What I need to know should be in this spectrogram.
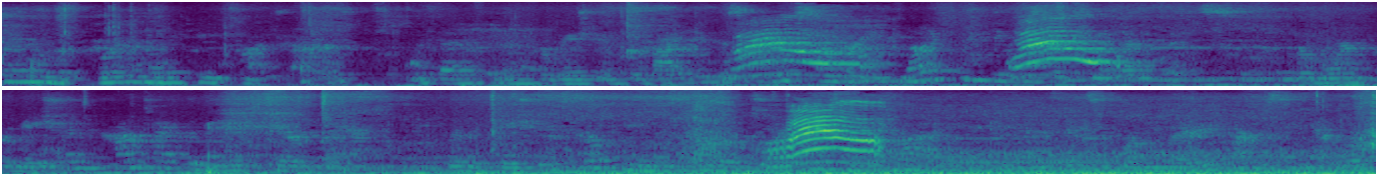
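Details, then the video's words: Red tabby Pumpkin, a chatty female house cat that behaves like a Siamese, lets out a few bent, harmonic meows around four to five seconds and again near eleven seconds, amid a person's voice and rising rustling background noise. "This Is Pumpkin, A Red Tabby With A Siamese Cat Personality"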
